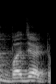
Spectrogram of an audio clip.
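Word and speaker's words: budget: इसी तरह बजट, बजट में भी डी क्या है, साइलेंट है, क्योंकि ये जी से पहले है, जी से पहले है।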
